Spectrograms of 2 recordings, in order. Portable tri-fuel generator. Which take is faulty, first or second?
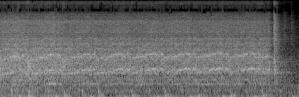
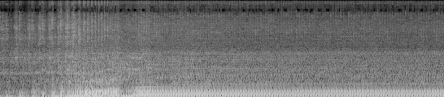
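first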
